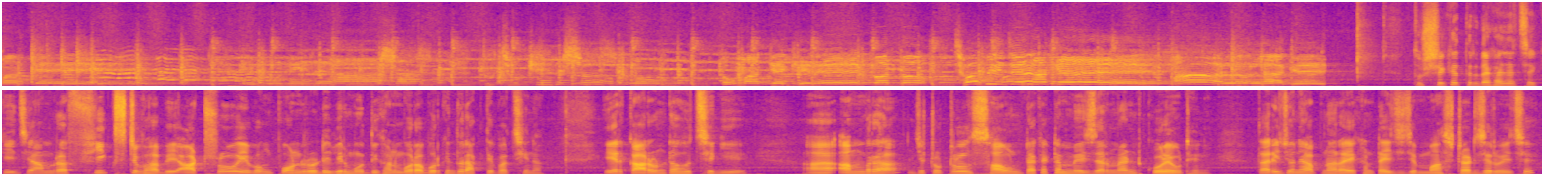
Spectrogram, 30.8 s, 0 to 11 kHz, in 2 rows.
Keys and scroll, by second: 13.4 space.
